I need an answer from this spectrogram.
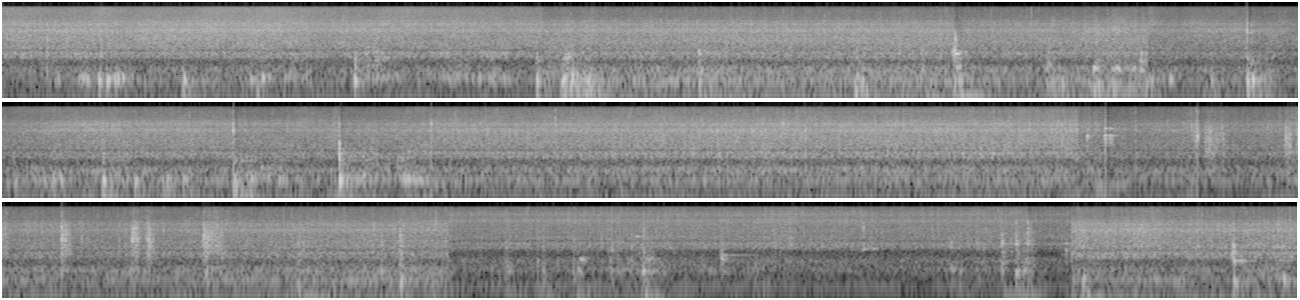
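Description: Duck meat, garlic and cherry tomatoes sizzling steadily in a nonstick frying pan, stirred with a wooden spatula that clicks and scrapes against the pan now and then.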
